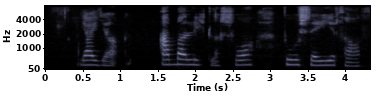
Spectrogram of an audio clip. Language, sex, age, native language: Icelandic, female, 13, Icelandic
